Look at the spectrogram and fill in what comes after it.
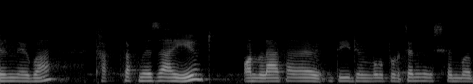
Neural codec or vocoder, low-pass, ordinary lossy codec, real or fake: codec, 16 kHz, 0.5 kbps, X-Codec, HuBERT features, trained on balanced general audio; 7.2 kHz; none; fake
